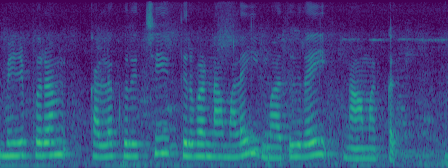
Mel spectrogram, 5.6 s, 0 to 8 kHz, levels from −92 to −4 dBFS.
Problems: constant background noise, low volume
